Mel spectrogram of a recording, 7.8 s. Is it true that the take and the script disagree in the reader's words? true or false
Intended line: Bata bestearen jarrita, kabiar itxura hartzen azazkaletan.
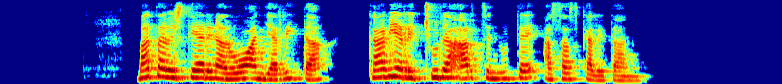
true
